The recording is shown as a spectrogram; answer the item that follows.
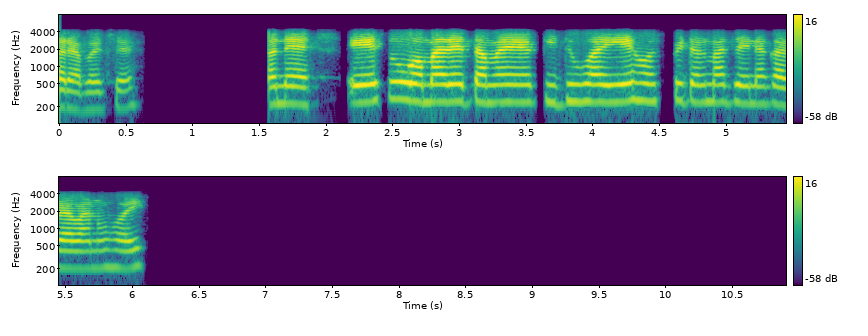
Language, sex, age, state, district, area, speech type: Gujarati, female, 30-45, Gujarat, Kheda, urban, conversation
